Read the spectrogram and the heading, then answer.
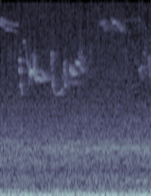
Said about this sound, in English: I think there's house martins still. Yeah, I can hear house martins. Yeah. Nasally.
